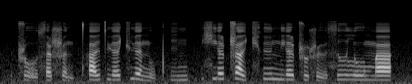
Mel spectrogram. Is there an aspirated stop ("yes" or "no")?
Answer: yes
